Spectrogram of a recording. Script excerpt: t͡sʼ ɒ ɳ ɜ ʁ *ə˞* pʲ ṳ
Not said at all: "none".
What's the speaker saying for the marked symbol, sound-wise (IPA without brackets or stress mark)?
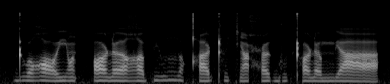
ɜ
